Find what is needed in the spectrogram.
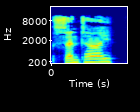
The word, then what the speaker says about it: Sentai: However, did you know that it's based on a Japanese show called Super Sentai? S-E-N-T-A-I-E? Or T-A-I.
